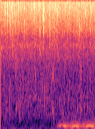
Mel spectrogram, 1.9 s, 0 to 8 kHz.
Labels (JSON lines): {"label": "biophony", "recorder": "SoundTrap 300"}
